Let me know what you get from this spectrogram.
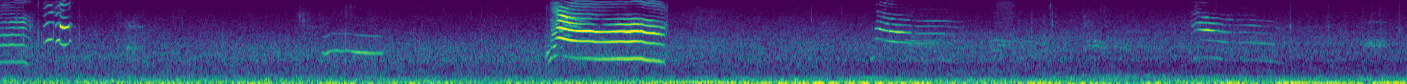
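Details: Newly arrived kitten in a kitten cage in the morning, after veterinary treatment; one loud high meow near four seconds, fainter shorter meows before and after, steady low hum of traffic or machinery underneath.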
